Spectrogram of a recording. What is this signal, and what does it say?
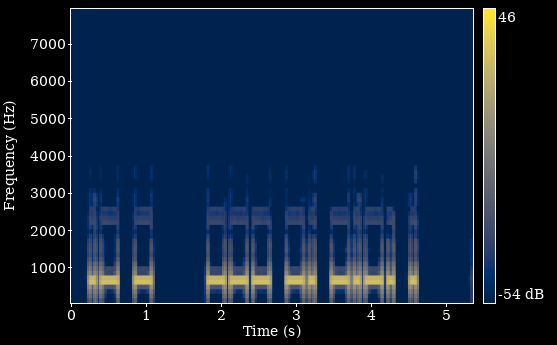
Morse code, heard as a keyed tone, about 16 wpm, 650 Hz. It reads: AT ONCE
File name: 03-Chapter-03 16 WPM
